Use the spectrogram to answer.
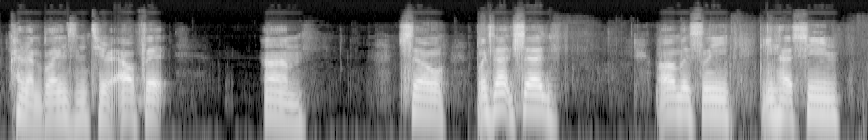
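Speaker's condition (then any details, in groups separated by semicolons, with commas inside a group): Cerebral palsy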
